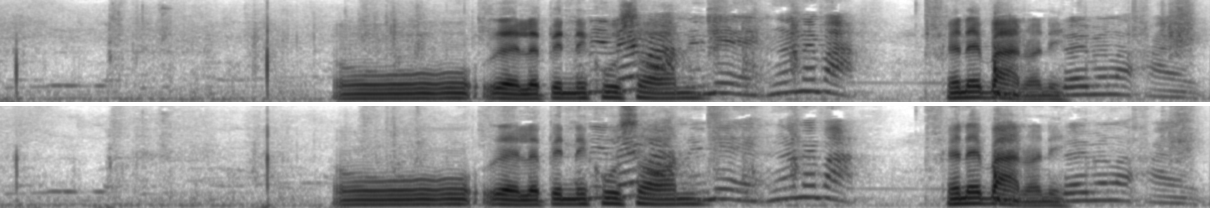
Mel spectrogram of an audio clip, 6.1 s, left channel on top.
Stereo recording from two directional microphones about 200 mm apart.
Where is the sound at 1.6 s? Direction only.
5° left (ahead or behind); by 3.7 s 25° right (ahead or behind).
